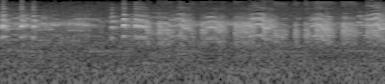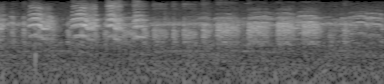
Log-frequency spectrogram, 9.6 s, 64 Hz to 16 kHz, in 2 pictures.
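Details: Spring 2018 colony of common terns on nesting islands in Israel's Hula Nature Reserve, noisy in courtship as they claim nest areas. Many harsh, overlapping squawks from several birds form a busy, chattering chorus.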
